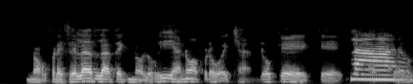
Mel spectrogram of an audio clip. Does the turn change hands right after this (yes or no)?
yes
